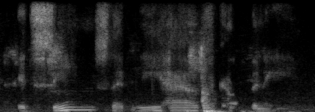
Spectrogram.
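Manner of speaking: hushed, whispered undead creature voice. The lich's face looks at you and whispers again: lich whisper. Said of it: "it whispers again".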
